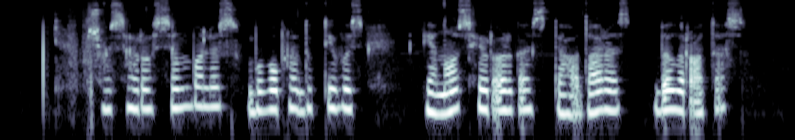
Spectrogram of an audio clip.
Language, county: Lithuanian, Marijampolė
